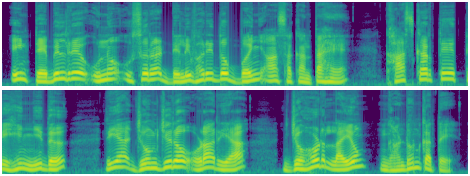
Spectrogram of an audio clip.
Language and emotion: Santali, surprised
